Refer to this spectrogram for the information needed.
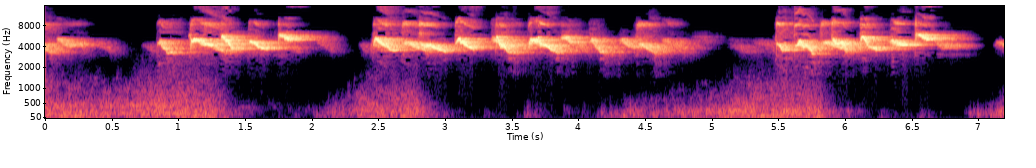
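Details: Caged Oriental white-eye, slow easy song, 2 May 2022: three loud bursts of high, rapid warbling separated by short gaps, each a tumbling run of thin chirps, with faint low noise between.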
